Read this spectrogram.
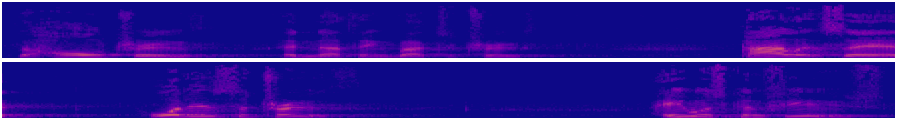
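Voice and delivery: ordinary talk

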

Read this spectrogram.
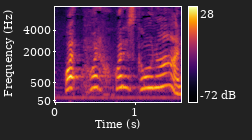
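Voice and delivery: mock bewilderment. Peter on the rooftop wondering at the voice, bewildered. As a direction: act out baffled thoughts. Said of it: "he's thinking".

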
